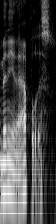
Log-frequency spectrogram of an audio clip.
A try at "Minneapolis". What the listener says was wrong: Minneapolis. You added a syllable, I think. You went Indianapolis. You combined Minneapolis. No, you combined Indianapolis with Minneapolis to get Minneapolis, which is fine.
